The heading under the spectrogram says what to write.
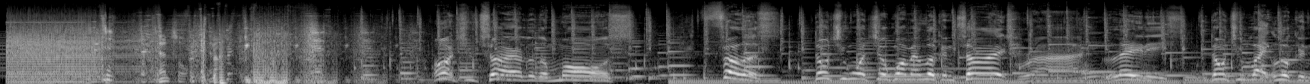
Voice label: Commercial Break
